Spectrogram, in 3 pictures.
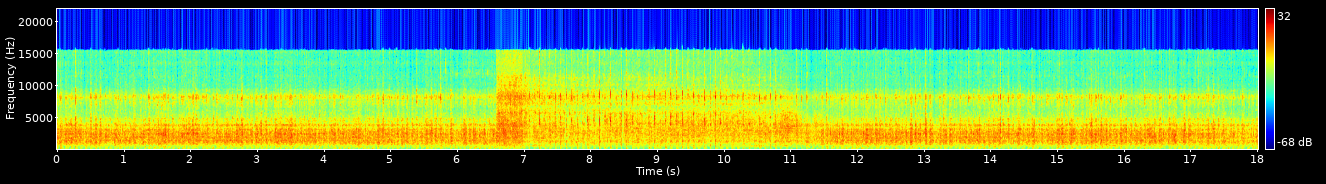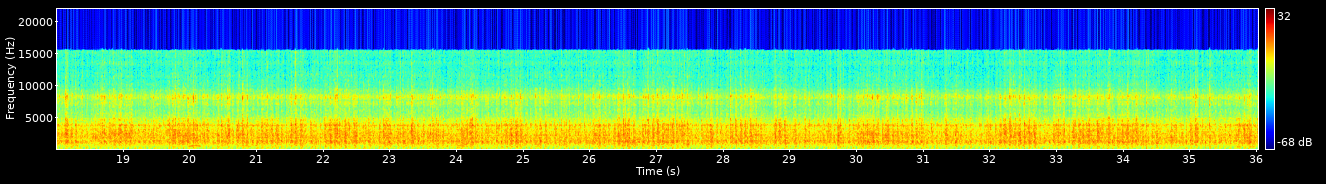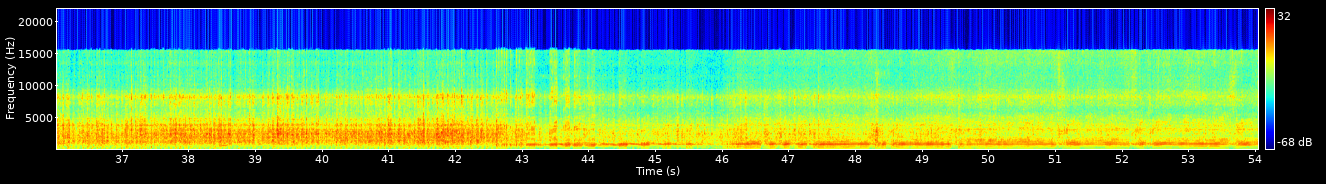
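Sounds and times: engine-driven circular sawmill: 0.0 - 54.0.

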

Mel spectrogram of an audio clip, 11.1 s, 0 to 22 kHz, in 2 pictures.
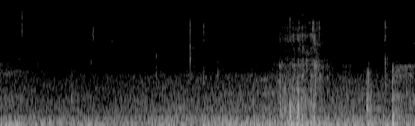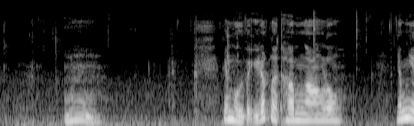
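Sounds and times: person slurping from a spoon: 3.7 - 4.4.

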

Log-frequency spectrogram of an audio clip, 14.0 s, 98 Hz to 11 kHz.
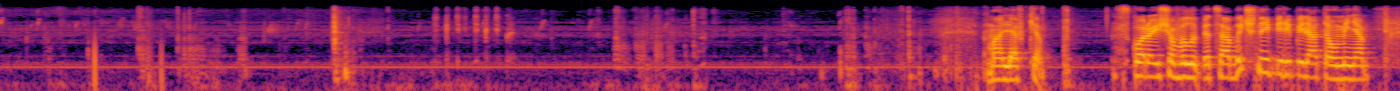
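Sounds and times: steady low hum: 0.0 - 14.0
chicks pecking tapping clicks: 0.2 - 2.5, 3.3 - 7.1.

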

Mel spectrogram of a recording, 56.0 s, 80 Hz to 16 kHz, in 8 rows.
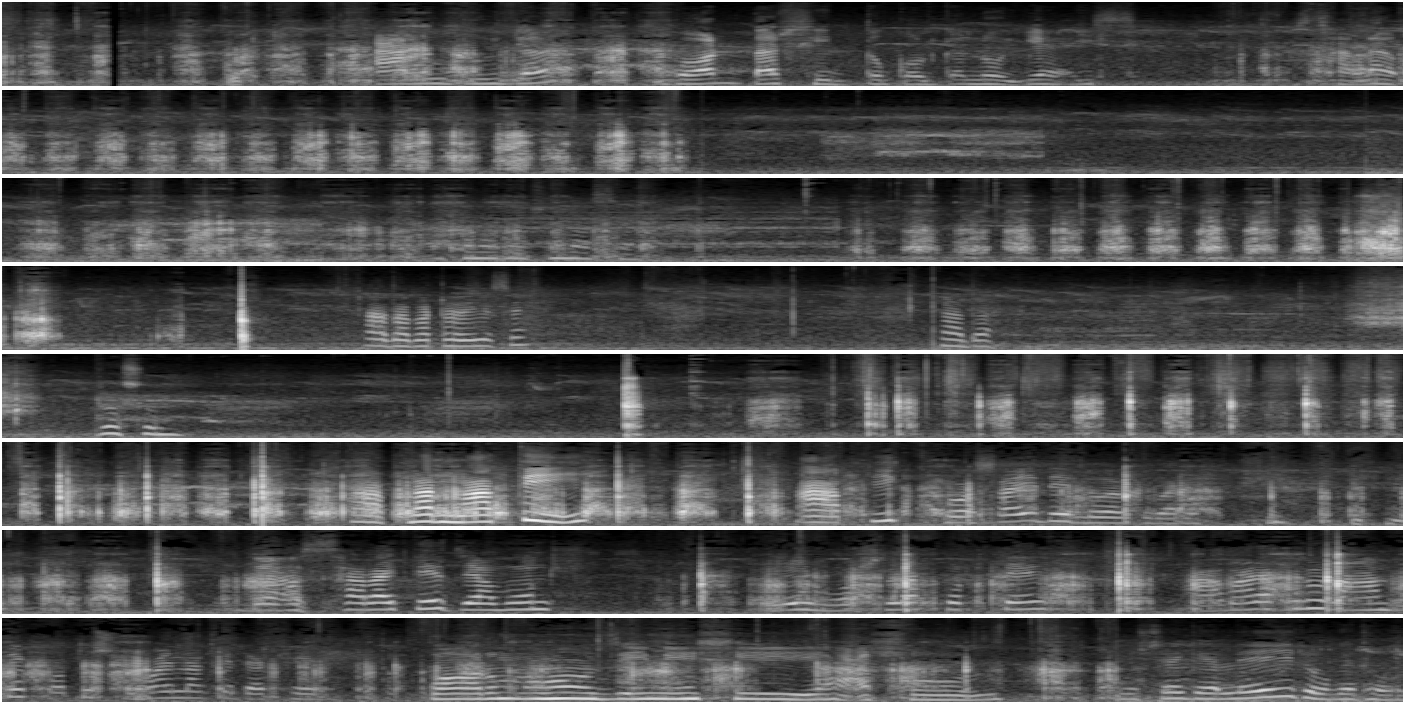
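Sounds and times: stone grinder scraping: 0.0 - 4.1, 6.1 - 10.5, 13.9 - 22.3, 27.7 - 28.2, 31.2 - 43.7, 45.3 - 55.0.

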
